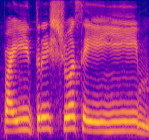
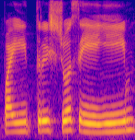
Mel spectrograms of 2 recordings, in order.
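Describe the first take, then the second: Both takes have the same delivery.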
